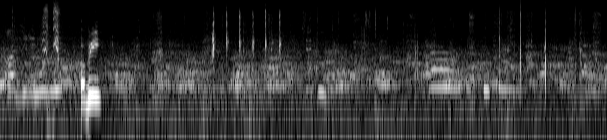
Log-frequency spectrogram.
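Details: Young male black Labrador Retriever cross with white chest bib, ten months old and very playful, at a rescue shelter: a loud rising yelp early on, then scattered short yips under steady French conversation.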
